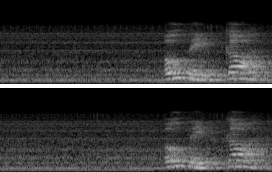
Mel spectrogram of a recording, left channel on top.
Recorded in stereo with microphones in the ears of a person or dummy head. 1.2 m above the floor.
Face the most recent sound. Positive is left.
turn(degrees=70)  # may be behind; listen again after turning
